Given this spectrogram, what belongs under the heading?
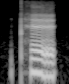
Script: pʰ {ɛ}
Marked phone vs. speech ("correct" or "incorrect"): correct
